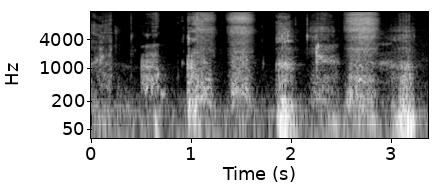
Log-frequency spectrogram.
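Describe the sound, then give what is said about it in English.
A voice imitates a creature's deep, powerful snorts as it eats messily, making many loud, gritty bursts that come at uneven, irregular intervals. “And as this thing is eating, it's snorting. Like deep, powerful snorts,”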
